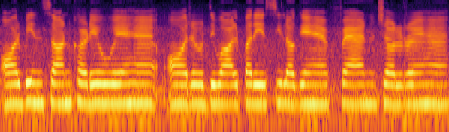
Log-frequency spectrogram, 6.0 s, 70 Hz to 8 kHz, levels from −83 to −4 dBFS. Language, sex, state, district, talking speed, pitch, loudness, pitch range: Hindi, female, Chhattisgarh, Raipur, 160 wpm, 195 Hz, -12 LUFS, 195-200 Hz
